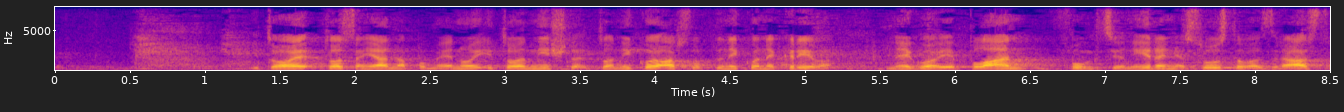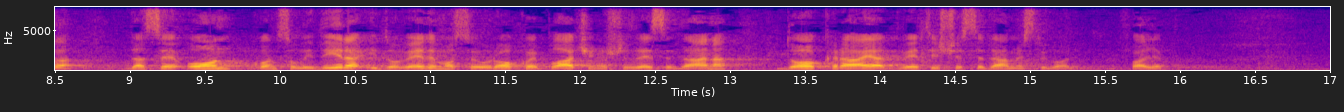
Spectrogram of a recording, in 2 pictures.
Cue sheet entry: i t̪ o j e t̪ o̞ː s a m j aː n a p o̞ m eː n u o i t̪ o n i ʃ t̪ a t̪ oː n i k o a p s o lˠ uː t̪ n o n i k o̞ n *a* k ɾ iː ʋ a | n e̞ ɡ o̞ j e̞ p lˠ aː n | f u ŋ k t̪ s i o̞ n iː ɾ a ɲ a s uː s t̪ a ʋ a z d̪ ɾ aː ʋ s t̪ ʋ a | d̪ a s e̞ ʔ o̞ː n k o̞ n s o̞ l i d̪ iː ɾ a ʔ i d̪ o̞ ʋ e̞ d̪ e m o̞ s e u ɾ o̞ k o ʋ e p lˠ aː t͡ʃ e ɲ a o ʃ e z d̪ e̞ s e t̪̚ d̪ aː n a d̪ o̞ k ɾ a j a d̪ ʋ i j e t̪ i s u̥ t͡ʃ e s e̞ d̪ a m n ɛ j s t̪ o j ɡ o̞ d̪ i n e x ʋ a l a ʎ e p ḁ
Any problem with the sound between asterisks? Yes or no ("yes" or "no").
yes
